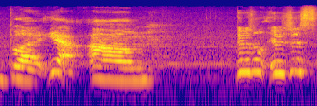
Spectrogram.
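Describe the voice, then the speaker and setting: Very slowly, a woman with a high pitch speaks in very wide pitch swings, with audible room echo and noticeable background noise around her. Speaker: YouTuber reviewing movie soundtracks. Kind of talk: casual vlog review. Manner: filler-heavy, repetitive.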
